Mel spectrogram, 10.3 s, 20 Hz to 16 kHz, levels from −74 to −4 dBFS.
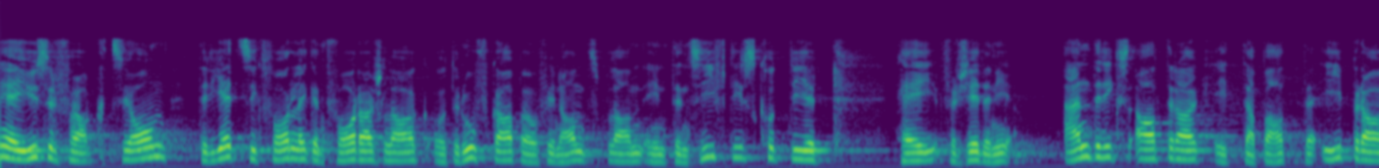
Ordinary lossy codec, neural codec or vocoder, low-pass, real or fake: none; none; 7.2 kHz; real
